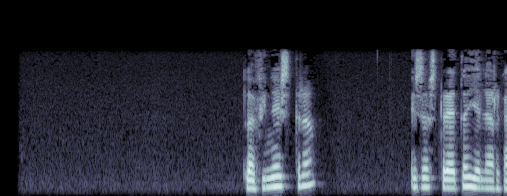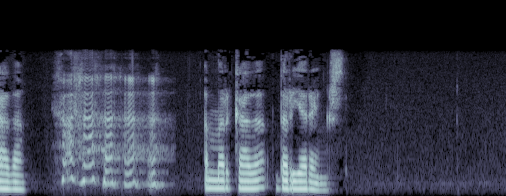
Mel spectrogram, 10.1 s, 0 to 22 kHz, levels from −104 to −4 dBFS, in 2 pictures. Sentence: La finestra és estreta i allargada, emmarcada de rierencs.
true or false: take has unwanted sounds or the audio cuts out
true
